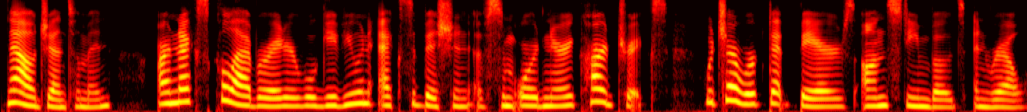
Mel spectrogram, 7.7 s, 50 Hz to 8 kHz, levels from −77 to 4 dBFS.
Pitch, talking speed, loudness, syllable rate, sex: 235 Hz, 185 wpm, -20 LUFS, 5.9 syllables/s, female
